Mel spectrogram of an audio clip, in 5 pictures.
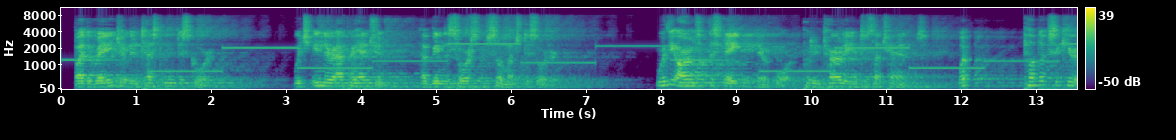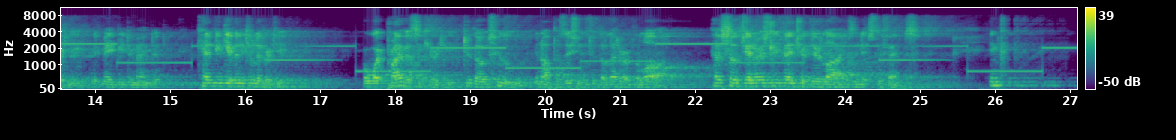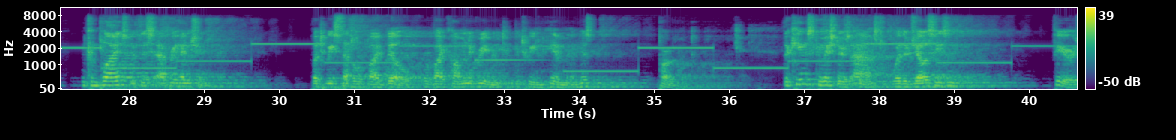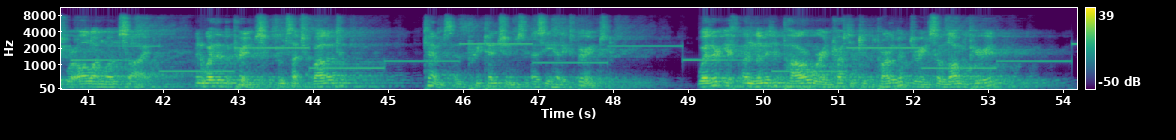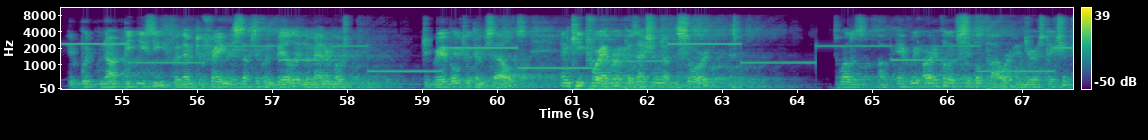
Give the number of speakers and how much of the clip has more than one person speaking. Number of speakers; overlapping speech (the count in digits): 1, no overlap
